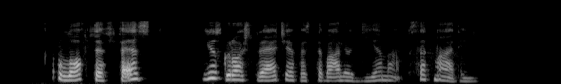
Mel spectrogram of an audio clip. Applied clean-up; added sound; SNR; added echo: neural mask model Resemble Enhance denoiser.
